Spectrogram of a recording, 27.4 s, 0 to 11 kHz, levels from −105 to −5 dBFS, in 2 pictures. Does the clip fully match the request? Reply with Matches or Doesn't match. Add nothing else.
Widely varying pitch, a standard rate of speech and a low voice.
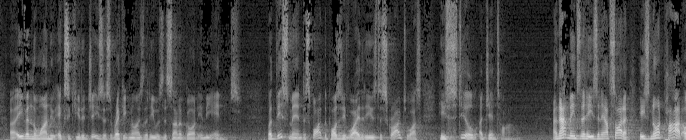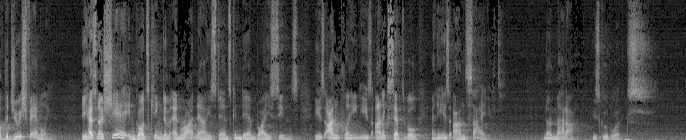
Matches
